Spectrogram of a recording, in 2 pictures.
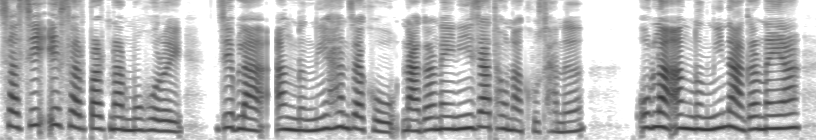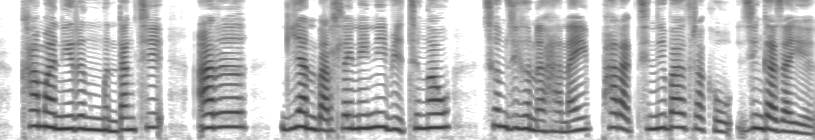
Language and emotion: Bodo, fearful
